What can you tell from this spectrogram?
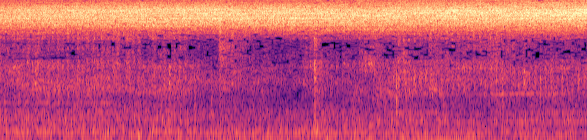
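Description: Steady, high-pitched drone of cicadas in summer trees, with a low rumble underneath.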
